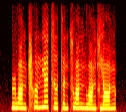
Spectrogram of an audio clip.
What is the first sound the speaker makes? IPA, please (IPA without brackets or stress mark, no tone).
ɻ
